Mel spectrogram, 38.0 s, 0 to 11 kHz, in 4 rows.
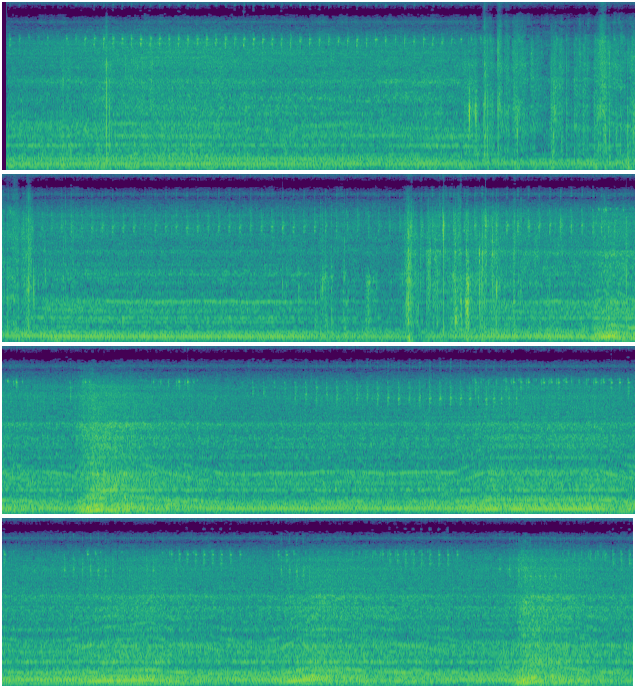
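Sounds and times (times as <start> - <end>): engine idling and revving: 0.0 - 37.9
sharp clicks: 0.1 - 19.4
rapid chirping squeak: 0.1 - 37.9.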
